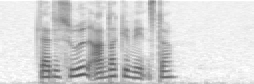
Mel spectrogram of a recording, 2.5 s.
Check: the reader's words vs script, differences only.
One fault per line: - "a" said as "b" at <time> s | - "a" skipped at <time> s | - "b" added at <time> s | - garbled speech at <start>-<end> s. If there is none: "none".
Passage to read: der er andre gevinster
- "desuden" added at 0.5 s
